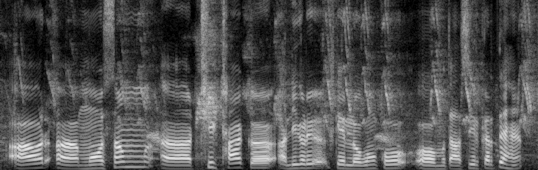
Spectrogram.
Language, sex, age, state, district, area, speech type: Urdu, male, 45-60, Uttar Pradesh, Aligarh, rural, spontaneous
